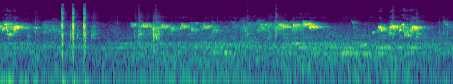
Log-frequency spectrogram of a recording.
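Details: Tame pair of Shirazi-strain canaries in Baghdad, just beginning to sing but not yet in full song, giving soft, twittering phrases with brief chirps and trills.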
